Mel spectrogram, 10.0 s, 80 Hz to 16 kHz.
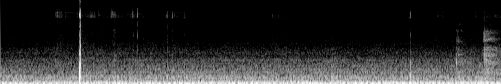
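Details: Chevrolet Trax Crossover, idling in D after the driver-side transmission mount was replaced under warranty: very quiet smooth hum, about 34–35 dB versus 37–38 dB before, vibration reduced; healthy idle.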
